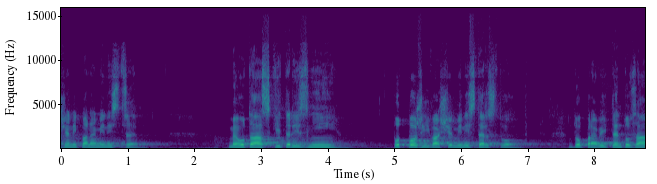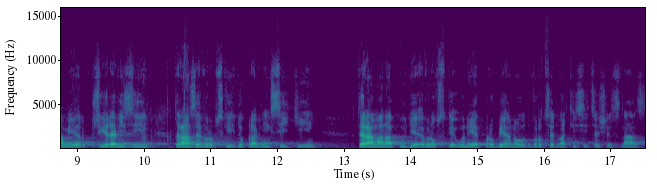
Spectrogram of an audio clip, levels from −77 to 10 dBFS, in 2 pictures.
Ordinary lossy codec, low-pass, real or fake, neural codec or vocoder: Opus, 32 kbps; 14.4 kHz; real; none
